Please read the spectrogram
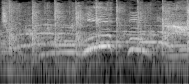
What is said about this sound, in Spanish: antes de todo eso, quiero que todos le den un aplauso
